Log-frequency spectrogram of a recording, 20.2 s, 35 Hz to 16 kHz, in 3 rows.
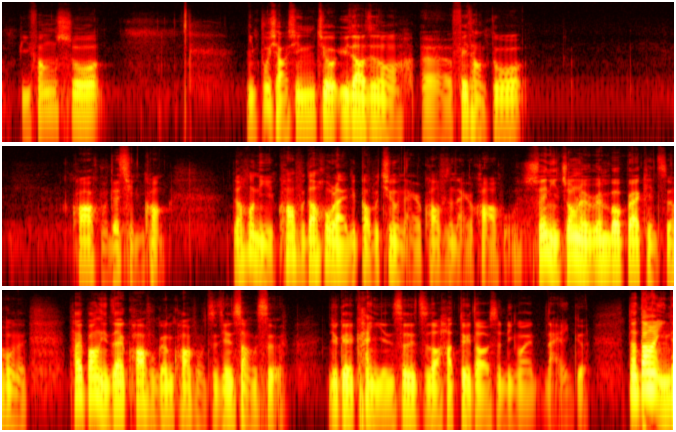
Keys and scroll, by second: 0.3 ctrl+shift+super+o, 1.5 Tab.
